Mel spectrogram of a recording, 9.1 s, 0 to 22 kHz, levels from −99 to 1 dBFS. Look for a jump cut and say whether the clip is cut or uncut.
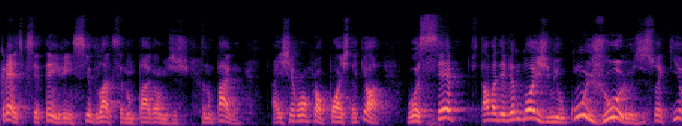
cut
